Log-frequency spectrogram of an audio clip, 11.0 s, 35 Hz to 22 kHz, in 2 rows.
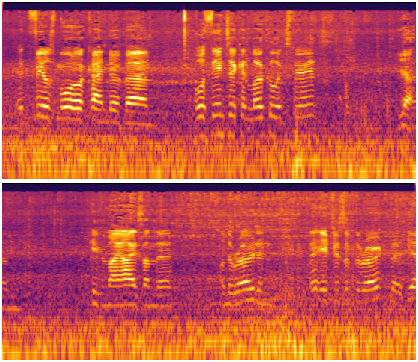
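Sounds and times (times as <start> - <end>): car engine and tyres rumbling: 0.0 - 11.0
people talking: 0.2 - 4.3, 5.3 - 5.8, 6.7 - 7.8, 8.4 - 11.0.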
